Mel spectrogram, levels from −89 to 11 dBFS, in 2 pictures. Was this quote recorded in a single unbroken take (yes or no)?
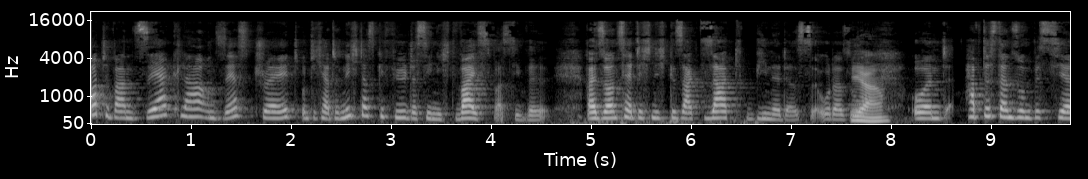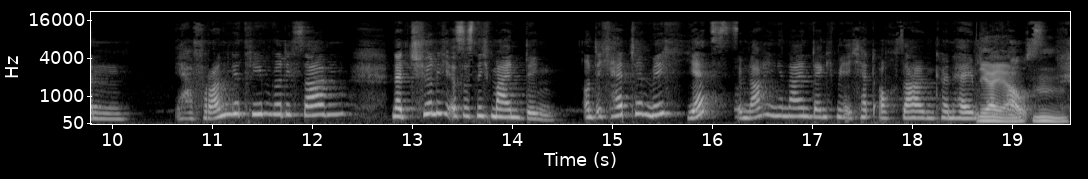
no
